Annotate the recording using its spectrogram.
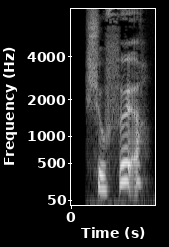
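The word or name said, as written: Chauffør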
